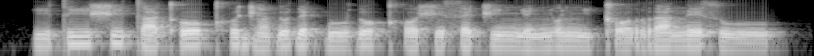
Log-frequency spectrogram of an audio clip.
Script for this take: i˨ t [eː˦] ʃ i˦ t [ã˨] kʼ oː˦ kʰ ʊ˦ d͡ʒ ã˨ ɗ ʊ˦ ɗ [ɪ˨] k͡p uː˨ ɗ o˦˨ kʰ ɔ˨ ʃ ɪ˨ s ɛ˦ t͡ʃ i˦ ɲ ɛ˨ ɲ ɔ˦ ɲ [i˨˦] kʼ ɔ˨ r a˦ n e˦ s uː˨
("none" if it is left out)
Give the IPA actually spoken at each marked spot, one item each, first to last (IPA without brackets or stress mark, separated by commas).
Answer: iː˦, a˨, ɛ˨, i˨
